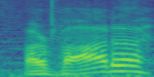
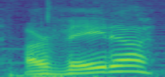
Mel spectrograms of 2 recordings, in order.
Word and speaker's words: Arvada: building a portal in Arvada arveda I always say it wrong I think it's Arvada but arv anyone's from the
